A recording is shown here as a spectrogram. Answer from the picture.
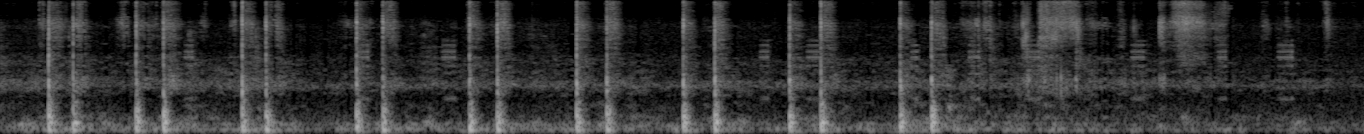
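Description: Punches landing on a handheld strike pad in quick one-two pairs, about nine pairs a little under a second apart, stopping about seven seconds in.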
